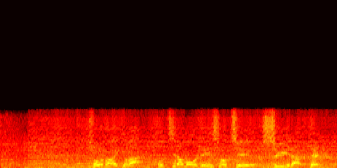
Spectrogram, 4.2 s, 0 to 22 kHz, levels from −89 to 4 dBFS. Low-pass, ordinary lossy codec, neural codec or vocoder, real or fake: 7.2 kHz; Opus, 16 kbps; codec, 16 kHz in and 24 kHz out, 1 kbps, XY-Tokenizer; fake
